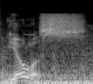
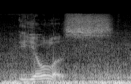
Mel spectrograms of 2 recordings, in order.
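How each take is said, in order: First: The name is said as Euless. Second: The name is said as Eolus. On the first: The speaker calls it right. "So it's Euless" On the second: The speaker calls it wrong. "not Eolus"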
